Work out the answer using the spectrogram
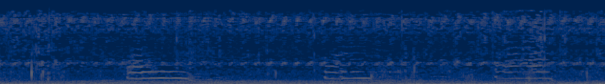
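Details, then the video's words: Stray cat asking for food as it is fed, giving three short, evenly spaced meows, each flat then dropping slightly, against constant low outdoor noise. "Stray cat "meow" for food"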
